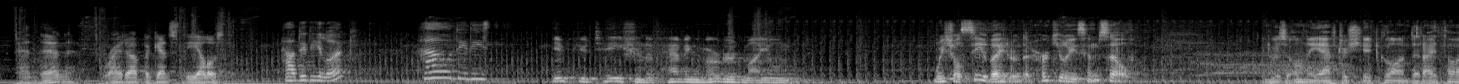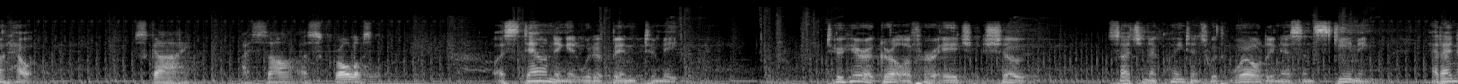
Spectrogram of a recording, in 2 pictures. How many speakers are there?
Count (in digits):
5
